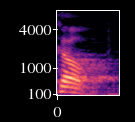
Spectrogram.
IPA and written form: ɡɜːl (girl)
